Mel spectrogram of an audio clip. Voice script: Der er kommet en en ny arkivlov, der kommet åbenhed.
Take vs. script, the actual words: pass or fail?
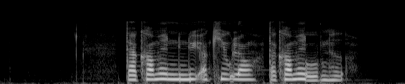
pass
